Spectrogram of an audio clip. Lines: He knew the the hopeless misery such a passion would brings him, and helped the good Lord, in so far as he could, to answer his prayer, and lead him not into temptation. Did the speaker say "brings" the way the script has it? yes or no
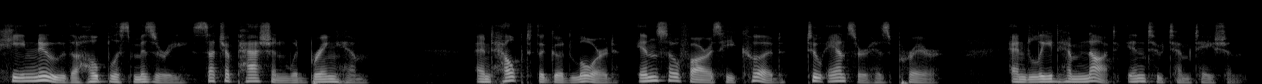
no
